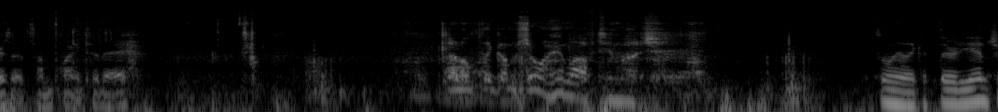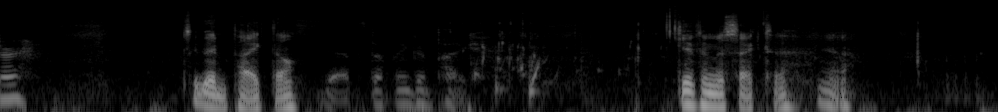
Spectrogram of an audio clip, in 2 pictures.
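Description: A man talks calmly and with animation nearby.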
